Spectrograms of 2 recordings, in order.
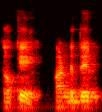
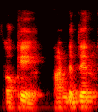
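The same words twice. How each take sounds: The two takes are said the same way.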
